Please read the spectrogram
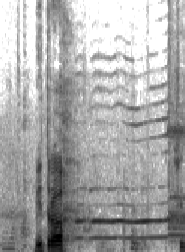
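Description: A rooster crowing: the call starts about half a second in and ends in one long, steady held note.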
